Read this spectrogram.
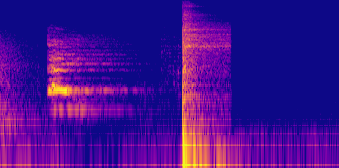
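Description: A loaded barbell crashes onto a hard floor and bounces with a metallic clang.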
